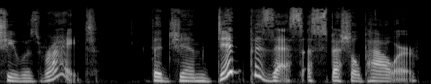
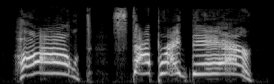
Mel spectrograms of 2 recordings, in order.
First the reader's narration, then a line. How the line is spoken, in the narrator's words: yelled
